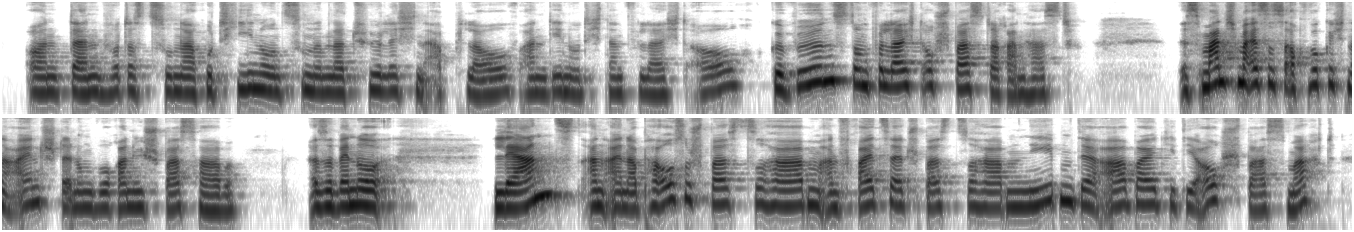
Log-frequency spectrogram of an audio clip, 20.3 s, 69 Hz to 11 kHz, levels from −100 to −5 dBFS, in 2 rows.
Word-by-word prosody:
und 185 0 -4
dann 180 0 0
wird 195 +2 -7
das 195 0 -6
zu 195 0 -7
'ner 185 -1 -1
Routine 205 +3 -1
und 190 -1 -3
zu 195 +2 -6
'nem 190 -2 -1
natürlichen 190 0 -4
Ablauf, 180 +1 -7
an 180 -1 -4
den 190 +1 -5
du 175 -2 -4
dich 175 +1 -15
dann 180 -1 -7
vielleicht 170 -2 -8
auch 215 +8 -7
gewöhnst 275 +9 +4
und 255 -1 +3
vielleicht 245 -1 +3
auch 250 - -2
Spaß 220 -2 0
daran 180 -2 -3
hast. 175 0 -8 0.7
Ist 190 +3 -4
manchmal 280 +3 +8
ist 275 - +1
es 260 -2 -1
auch 225 0 -1
wirklich 260 -1 -2
'ne 205 - -1
Einstellung, 215 -5 -3
woran 190 +1 -1
ich 195 0 -2
Spaß 185 +1 -5
habe. 170 0 -2 0.5
Also, 195 +2 +2
wenn 205 +1 +6
du 210 -1 +4 0.8
lernst, 305 - +6
an 210 0 +2
einer 190 -1 +1
Pause 220 +9 0
Spaß 225 -5 -2
zu 225 -2 -5
haben, 215 +1 +2
an 190 +1 -2
Freizeit 210 +2 -1
Spaß 195 -2 -6
zu 205 -1 -5
haben 195 +1 -1
neben 255 +5 +1
der 210 -6 -2
Arbeit, 220 +1 0
die 210 - -7
dir 205 +1 -4
auch 260 +1 -1
Spaß 175 -5 -7
macht 235 +7 -3
200 Hz, 180 wpm, -23 LUFS, 185-225 Hz, 0.8 s, manchmal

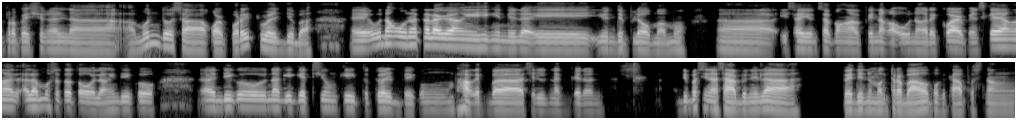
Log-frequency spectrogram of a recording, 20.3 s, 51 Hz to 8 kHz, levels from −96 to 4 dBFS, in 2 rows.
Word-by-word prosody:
propesyonal 115 +1 -5
na, 110 -1 -2 0.4
ah, 100 +1 -9
mundo, 165 - -2
sa 110 -1 +2
corporate 120 +8 0
world, 125 -5 0
'di 110 -1 -6
ba? - - -3 0.4
Eh, 130 0 +3
unang-una 175 +1 +3
talagang 155 -3 +7
hihingiin 135 -2 -1
nila, 120 0 +1
eh, 110 -1 -1
'yong 120 -2 -7
diploma 105 -2 -2
mo. 110 +1 -11 0.2
Ah, 115 -2 -3
isa 125 0 -3
'yon 115 -1 -1
sa 125 +1 -2
mga 115 -3 -2
pinakaunang 110 -2 -2
requirements. 110 -1 +2
Kaya 145 0 +6
nga 140 -2 +1
alam 140 +1 +1
mo, 145 - -7
sa 140 - -9
totoo 110 -5 -2
lang, 110 +2 -2
hindi 120 +1 -7
ko 115 +1 -3 0.5
ah, - - +1
hindi 130 +1 -2
ko 135 -1 -2
nage-gets 130 0 -3
'yong 130 -2 -8
K-12, 125 -3 -3
eh, 100 -1 -6
kung 110 0 -15
bakit 110 -3 +2
ba 105 -1 +6
sila 105 -1 -11
naggano'n. 100 0 -8 0.7
'Di - - -8
ba 135 - 0
sinasabi 115 -3 +4
nila, 115 -1 +4 0.5
puwede 115 0 +2
nang 110 -1 -6
magtrabaho 105 +2 +3
pagkatapos - - -3
ng 100 -1 -5
115 Hz, 165 wpm, -25 LUFS, 110-130 Hz, 0.7 s, talagang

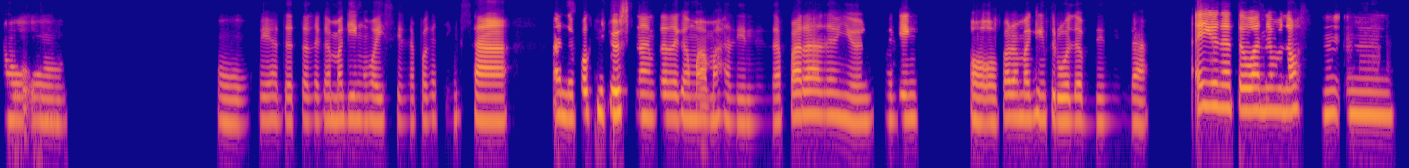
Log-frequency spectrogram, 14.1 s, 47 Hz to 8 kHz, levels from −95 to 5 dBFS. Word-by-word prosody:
oo. 195 -2 -8 1.5
Oo, 190 -2 -8
kaya 205 0 -9
dapat 200 -1 -8
talaga 205 0 -8
maging 210 0 -3
wise 200 -1 -5
sila 195 -1 -16
pagdating 215 +2 -15
sa 200 -1 +8 0.5
ano, 230 -1 +1
pagchu-choose 245 0 +4
ng 225 -1 0
talagang 220 -1 -2
mamahalin 195 -3 -5
nila 195 +1 -8
para 240 +1 +3
lang 235 0 -4
'yun 195 -2 -4 0.2
maging 215 +1 +1 0.6
oo, 195 -1 0
para 220 +2 -1
maging 220 0 -2
true 200 -1 +1
love 205 0 -3
din 195 0 -11
nila. 195 -2 -8 0.4
Ay 310 +2 +9
yun, 310 - +4
natuwa 275 -2 +6
naman 270 0 -1
ako 275 +1 +2 0.5
mm. 240 -1 -3
210 Hz, 140 wpm, -21 LUFS, 200-230 Hz, 1.5 s, Ay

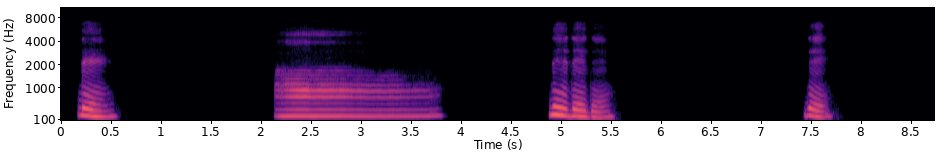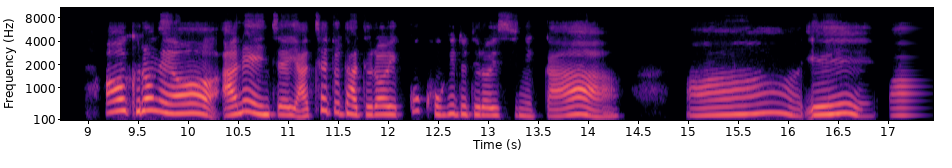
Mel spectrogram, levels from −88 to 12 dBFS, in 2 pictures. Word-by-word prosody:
네. 175 -5 -4 1.6
아. 185 0 -8 1.0
네네네. 175 -8 -3 1.9
네. 175 -4 -7 1.4
아 325 +4 +6
그러네요. 275 -7 +5
안에 260 +4 +3
인제 230 -1 +1
야채도 280 - -2
다 240 -3 +3
들어 235 0 +1
있고 235 +9 -5
고기도 235 -2 -3
들어 220 -2 -1
있으니까. 195 0 -1 0.7
아 230 +4 -2
예. 230 -4 +2
아 210 0 -8
215 Hz, 120 characters per minute, -24 LUFS, 185-245 Hz, 1.9 s, 아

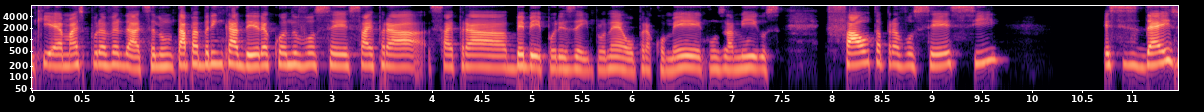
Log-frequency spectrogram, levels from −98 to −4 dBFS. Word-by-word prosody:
que 220 - -5
é 200 -1 +3
mais 205 +2 +1
pura 225 -1 -3
verdade 205 -6 0
"Você 200 - -3
não 200 +1 -3
tá 210 +2 +6
pra 230 +2 +2
brincadeira", 220 -2 +3
quando 220 0 -3
você 215 -1 -3
sai 205 0 +1
pra 195 -2 +2
sai 200 -1 -4
pra 195 -1 +2
beber, 190 0 +1
por 175 0 -8
exemplo, 165 -2 -6
né, 175 -1 -1
ou 150 - -4
pra 160 +2 -8
comer 170 +4 -2
com 175 +1 -14
os 170 +1 -9
amigos, 175 +1 -4 0.4
falta 230 +2 +4
pra 225 -1 -4
você 205 0 -6
esse 240 +5 -7 1.1
esses 215 0 -4
10 230 +6 +5
205 Hz, 170 wpm, -22 LUFS, 180-220 Hz, 1.1 s, tá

